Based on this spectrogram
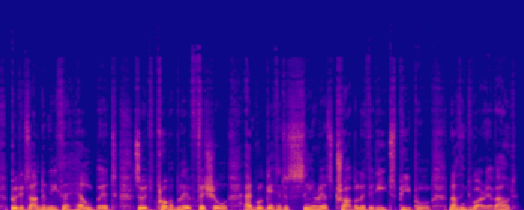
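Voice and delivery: a hint of a hearty old wizard brushing it off; Ridcully voice. A narrator's reading.

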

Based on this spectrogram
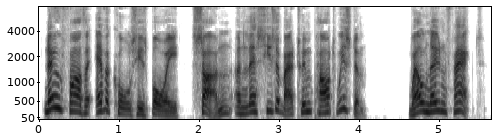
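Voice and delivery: high horse voice, explaining; know-all horse. Acted. Horse explains why fathers say son, high and knowing. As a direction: lecture him, pitched well up.

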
